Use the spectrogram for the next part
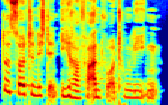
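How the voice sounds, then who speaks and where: A woman's voice: medium pitch, expressive, fairly quick, a little mellow, natural voice. A woman voicing a strict older female professor, clipped and commanding in a story reading. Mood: stern.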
